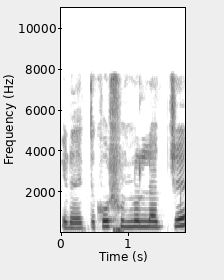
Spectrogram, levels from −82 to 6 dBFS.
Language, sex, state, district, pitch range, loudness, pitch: Bengali, female, West Bengal, Kolkata, 260-290 Hz, -22 LUFS, 285 Hz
